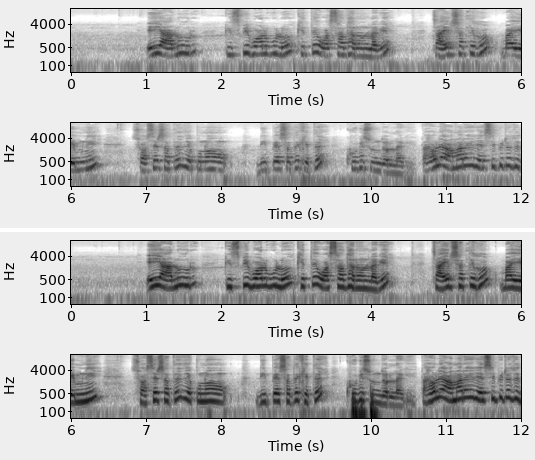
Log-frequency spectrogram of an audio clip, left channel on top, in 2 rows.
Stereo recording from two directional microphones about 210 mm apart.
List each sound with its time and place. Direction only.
0.9 s speech: 50° right (ahead or behind)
